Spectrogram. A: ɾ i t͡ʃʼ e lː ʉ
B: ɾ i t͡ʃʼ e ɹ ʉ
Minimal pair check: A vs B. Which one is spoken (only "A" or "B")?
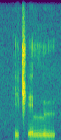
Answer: A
